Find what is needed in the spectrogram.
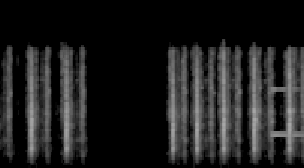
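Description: Typing sound effect: keys clacking in two quick runs, the second ending in a short ringing ding near the end.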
